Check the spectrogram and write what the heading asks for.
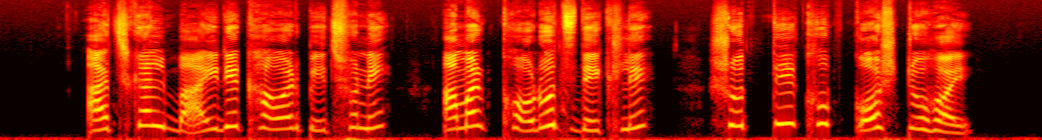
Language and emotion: Bengali, sad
